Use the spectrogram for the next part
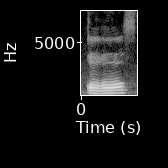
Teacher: اور قوف موٹا پڑھا جاتا ہے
